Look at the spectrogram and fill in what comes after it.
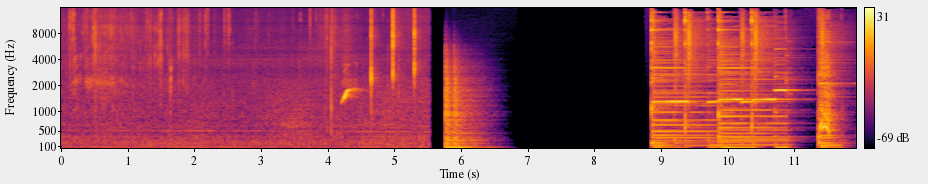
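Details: Background hum with a brief whistle, then thumps, silence and bursts of music, with no animal voice heard.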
